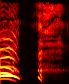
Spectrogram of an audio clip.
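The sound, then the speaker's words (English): Two loud, high-pitched screams from the hosts: a long wailing one that slides downward, a brief silence, then a second, rougher shriek that trails off. “If this makes it to the podcast, I'm going to scream.”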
